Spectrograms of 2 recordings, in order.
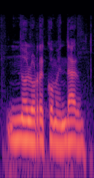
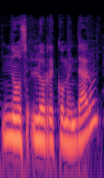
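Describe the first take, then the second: First: The s of the first word is dropped. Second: The s of the first word is clearly pronounced. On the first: It sounds like a negation. The speaker calls it wrong. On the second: It was recommended to us. The speaker calls it right.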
